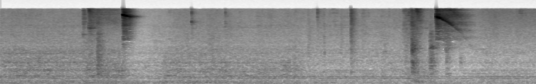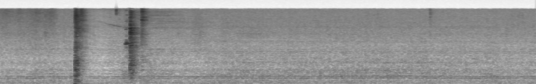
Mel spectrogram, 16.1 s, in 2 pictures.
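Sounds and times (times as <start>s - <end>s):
train steady hum: 0.0s - 16.0s
short falling squeak: 6.4s - 7.1s.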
